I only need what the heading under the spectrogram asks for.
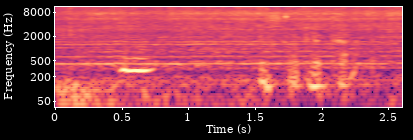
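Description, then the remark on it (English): A low, steady drone of many honeybees buzzing at a hive, with many bees on top and bees fanning at the front, fairly quiet, broken by a few brief soft thumps. “while I was up on end, the queen could have gone out, but I think because there's so many bees on top still, I think she's in there.”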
